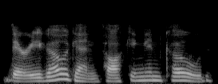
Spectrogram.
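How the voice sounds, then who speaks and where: A woman's voice: on the low side, normal speed, darkish tone, no room sound, highs cut off, lightly acted. A woman playing a guarded, stubborn, wounded young Marine veteran in a screenplay table read.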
